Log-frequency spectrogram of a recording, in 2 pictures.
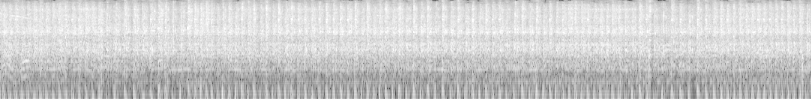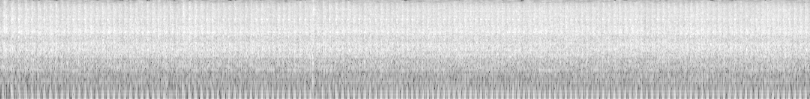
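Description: A small petrol engine runs loudly and steadily close by.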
